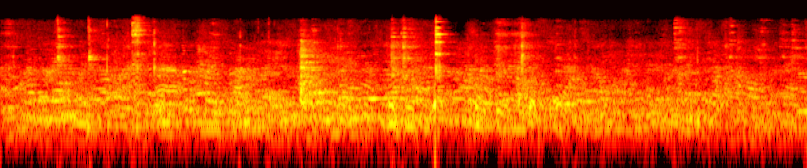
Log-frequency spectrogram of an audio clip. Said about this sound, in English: This is the sound of breakfast.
